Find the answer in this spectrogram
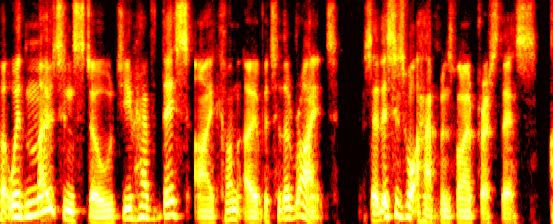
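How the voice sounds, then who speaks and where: A man with a British accent at a moderate pace, the sound dry and close with no echo. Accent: UK. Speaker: education technology executive. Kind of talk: software demonstration webinar.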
